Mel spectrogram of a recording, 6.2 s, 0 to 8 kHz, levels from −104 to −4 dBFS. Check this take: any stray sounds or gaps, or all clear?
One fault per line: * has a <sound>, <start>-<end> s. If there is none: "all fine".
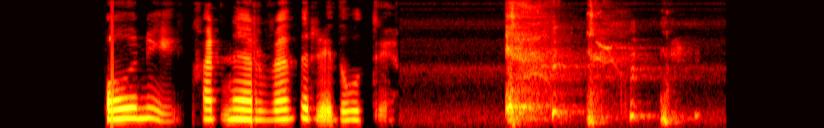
* has a cough, 3.8-5.3 s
